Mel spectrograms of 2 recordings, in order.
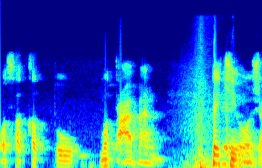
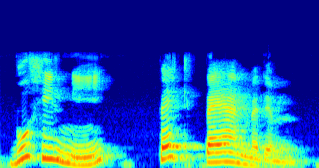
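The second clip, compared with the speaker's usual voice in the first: slow, a little higher, every word spaced; slow example sentence; 5 semitones higher, much slower than usual. Shown as a demonstration. Teacher modelling a Turkish sentence for students, slow and raised. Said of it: "كأن نقول مثلًا".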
